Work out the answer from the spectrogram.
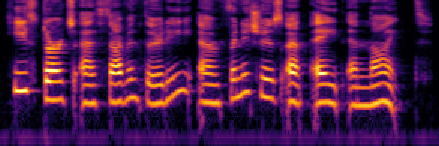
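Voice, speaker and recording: A woman reading simple grammar example sentences aloud in a slow, deliberate way, pausing between each one. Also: fairly high pitch, expressive, darkish tone.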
